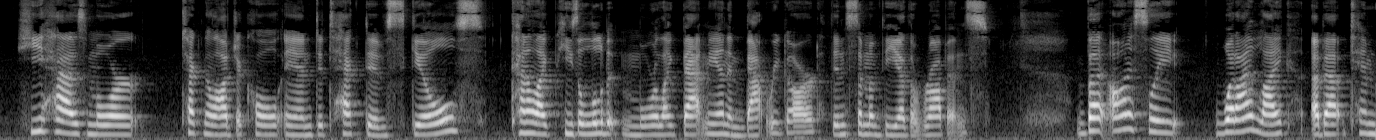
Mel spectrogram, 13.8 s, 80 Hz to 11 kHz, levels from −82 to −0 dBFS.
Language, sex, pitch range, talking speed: English, female, 210-245 Hz, 145 wpm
